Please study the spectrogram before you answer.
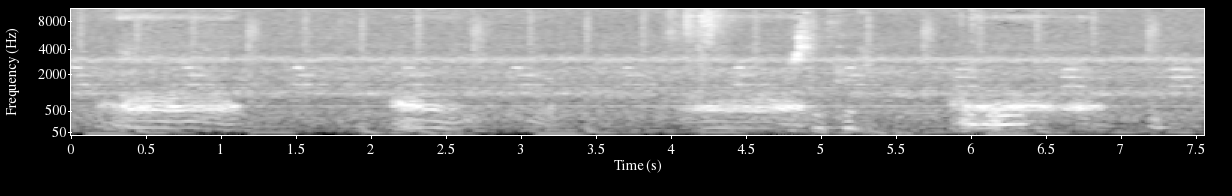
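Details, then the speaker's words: Drug-induced sleep endoscopy with a 2.9 mm videorhinolaryngoscope in severe obstructive sleep apnea, index 34, before septoplasty: loud, rattling repeated snoring with concentric and lateral narrowing at the oropharynx and soft palate. "Да слышали храп и видим концентрическое сужение на уровне ротоглотки"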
